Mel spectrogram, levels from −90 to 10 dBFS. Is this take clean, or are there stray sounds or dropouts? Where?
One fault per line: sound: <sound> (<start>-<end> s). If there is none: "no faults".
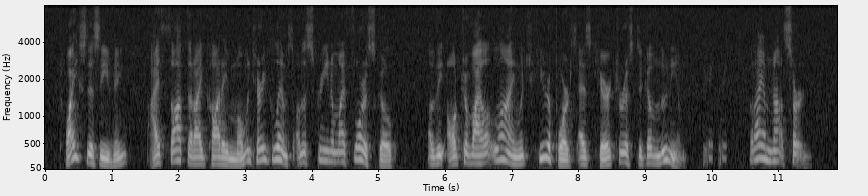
sound: laugh (9.9-10.2 s)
